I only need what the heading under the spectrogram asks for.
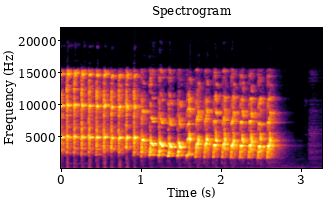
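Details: Lovebird of fighter type in full, energetic song, used to train other birds: a fast, rattling trill of shrill, high notes, about three per second, lasting under three seconds before stopping.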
